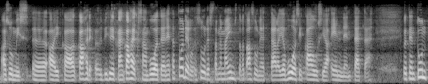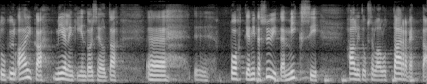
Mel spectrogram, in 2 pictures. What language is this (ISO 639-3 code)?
fin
